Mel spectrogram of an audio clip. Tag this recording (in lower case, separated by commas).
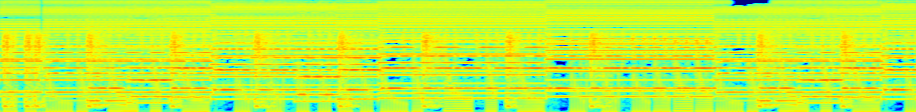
music, soundtrack music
